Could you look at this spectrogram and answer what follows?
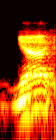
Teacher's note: And the nasal nya is palatal.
